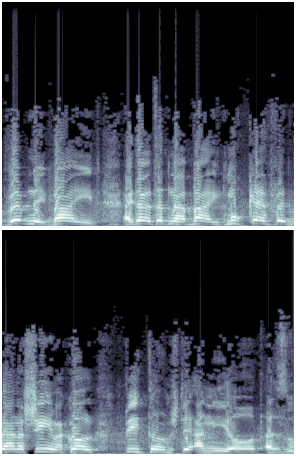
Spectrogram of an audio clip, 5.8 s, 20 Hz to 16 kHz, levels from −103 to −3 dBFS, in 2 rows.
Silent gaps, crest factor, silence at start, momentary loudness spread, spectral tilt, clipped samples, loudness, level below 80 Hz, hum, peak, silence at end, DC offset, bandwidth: none; 12 dB; 0 s; 6 LU; -4.5 dB/octave; under 0.1%; -12 LUFS; -44 dBFS; none; 0 dBFS; 0 s; under 0.1%; 9.6 kHz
